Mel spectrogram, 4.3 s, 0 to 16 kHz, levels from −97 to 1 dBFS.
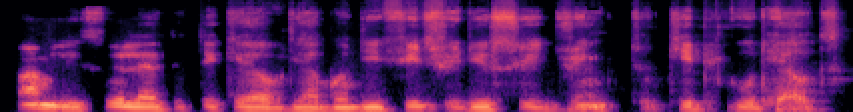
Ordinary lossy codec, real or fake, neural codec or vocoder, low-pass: Opus, 24 kbps; fake; vocoder, 44.1 kHz, 128 mel bands, Pupu-Vocoder; 14.4 kHz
